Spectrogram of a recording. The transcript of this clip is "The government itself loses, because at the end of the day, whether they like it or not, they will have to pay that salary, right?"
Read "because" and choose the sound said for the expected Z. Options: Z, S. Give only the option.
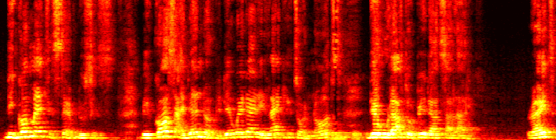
S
